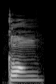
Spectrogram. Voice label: "gung", chinese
